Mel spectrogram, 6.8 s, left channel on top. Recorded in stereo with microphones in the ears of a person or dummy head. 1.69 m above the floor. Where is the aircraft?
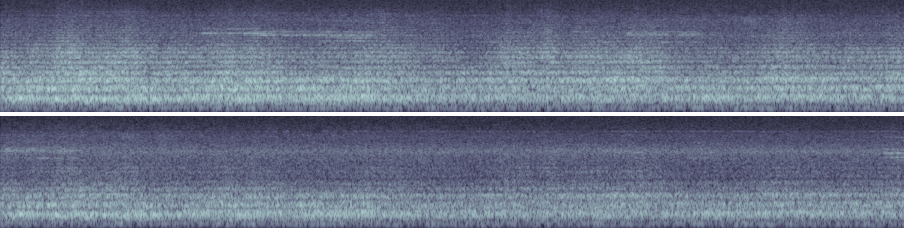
55° left (ahead or behind).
